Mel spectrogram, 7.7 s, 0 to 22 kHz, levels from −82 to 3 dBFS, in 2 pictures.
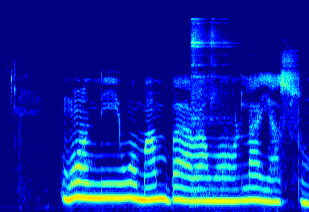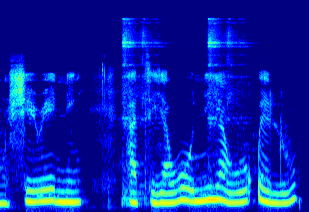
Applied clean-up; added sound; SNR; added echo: none; Bell; 15 dB; none.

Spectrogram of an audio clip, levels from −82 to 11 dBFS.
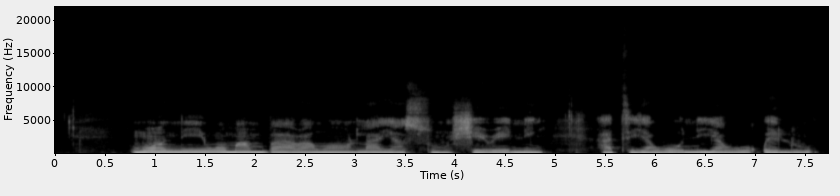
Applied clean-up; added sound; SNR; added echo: none; none; none; none.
